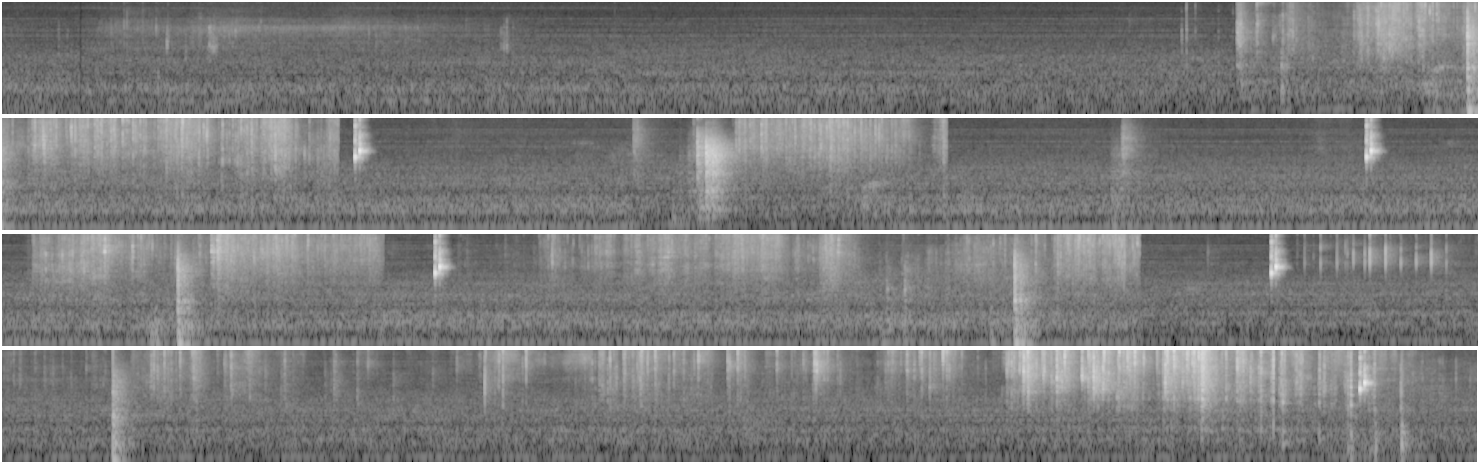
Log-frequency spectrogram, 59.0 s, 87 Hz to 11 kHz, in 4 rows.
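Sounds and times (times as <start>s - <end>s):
plastic crinkling: 12.4s - 18.2s, 21.1s - 24.2s, 29.8s - 40.9s, 42.5s - 59.0s.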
